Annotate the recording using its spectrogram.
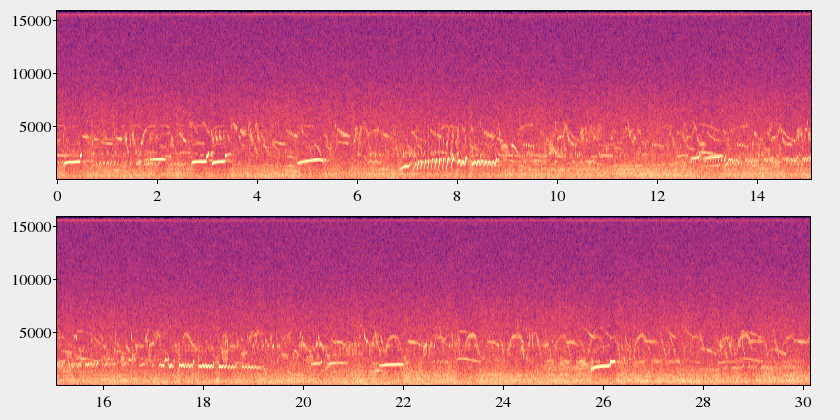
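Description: Outdoor birdsong: many birds chirping and calling over a steady background hiss, with a louder, rapid buzzy trill about seven seconds in.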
